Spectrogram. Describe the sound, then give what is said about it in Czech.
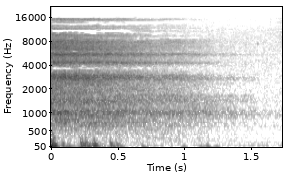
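A soft, airy breath is exhaled through the mouth during a guided meditation breathing exercise. It begins with a few faint, low puffs, then thins into a quiet hiss that fades out in under two seconds. “Otevřeme ústa a výdech pusou.”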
